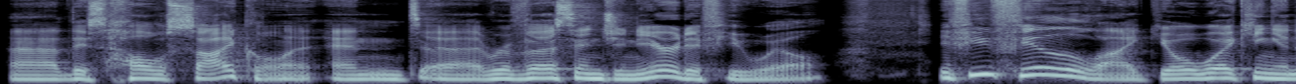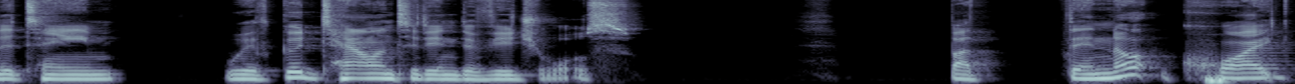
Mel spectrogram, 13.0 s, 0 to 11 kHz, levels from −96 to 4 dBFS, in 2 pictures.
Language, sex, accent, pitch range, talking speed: English, male, Australian, 135-165 Hz, 140 wpm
